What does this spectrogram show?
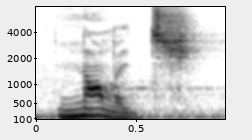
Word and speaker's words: knowledge: hangover, Silent K. K is not pronounced when followed by N at the beginning of a word. knife, Knee, no, knock. knowledge, Silent L.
